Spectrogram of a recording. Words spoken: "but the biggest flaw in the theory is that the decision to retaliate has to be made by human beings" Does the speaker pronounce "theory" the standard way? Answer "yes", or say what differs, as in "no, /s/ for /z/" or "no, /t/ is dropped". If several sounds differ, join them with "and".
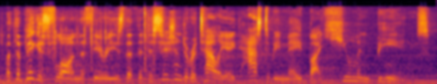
yes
